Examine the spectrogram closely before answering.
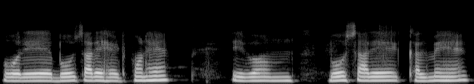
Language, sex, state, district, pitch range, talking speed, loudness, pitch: Hindi, male, Jharkhand, Deoghar, 170-185 Hz, 140 wpm, -16 LUFS, 180 Hz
